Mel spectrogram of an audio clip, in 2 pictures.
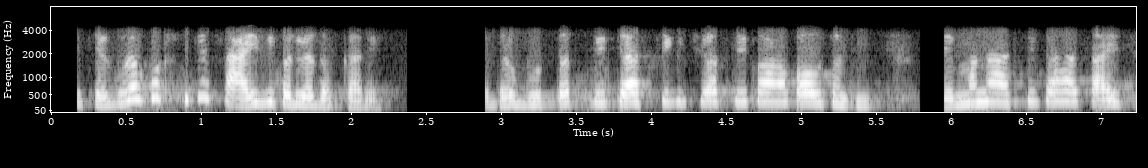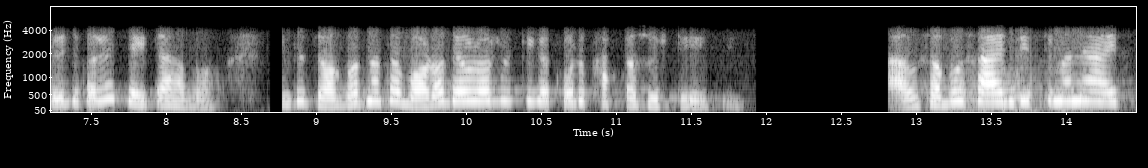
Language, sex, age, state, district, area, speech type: Odia, female, 60+, Odisha, Nayagarh, rural, conversation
